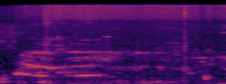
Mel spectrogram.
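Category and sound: animal, dog squeaking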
